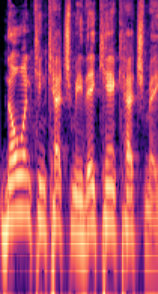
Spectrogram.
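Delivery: ordinary talk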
